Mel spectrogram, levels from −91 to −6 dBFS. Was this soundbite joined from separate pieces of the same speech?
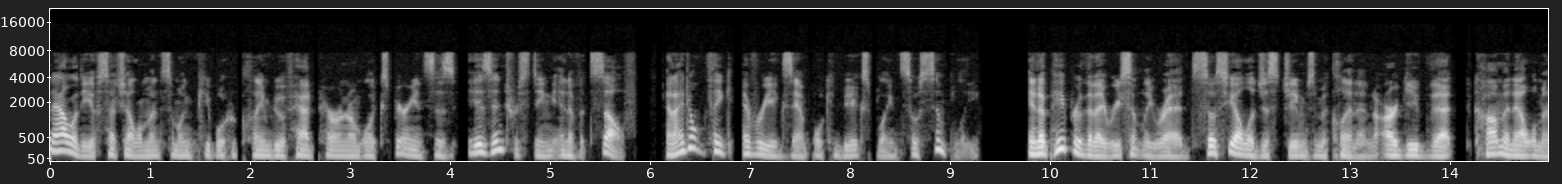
no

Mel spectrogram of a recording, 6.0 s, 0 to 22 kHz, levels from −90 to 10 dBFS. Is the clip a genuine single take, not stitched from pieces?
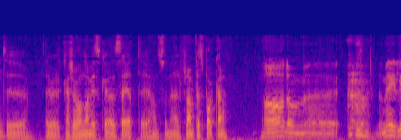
no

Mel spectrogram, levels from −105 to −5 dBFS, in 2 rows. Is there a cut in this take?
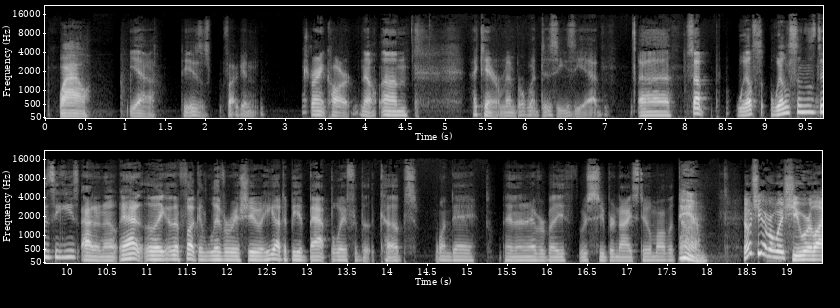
no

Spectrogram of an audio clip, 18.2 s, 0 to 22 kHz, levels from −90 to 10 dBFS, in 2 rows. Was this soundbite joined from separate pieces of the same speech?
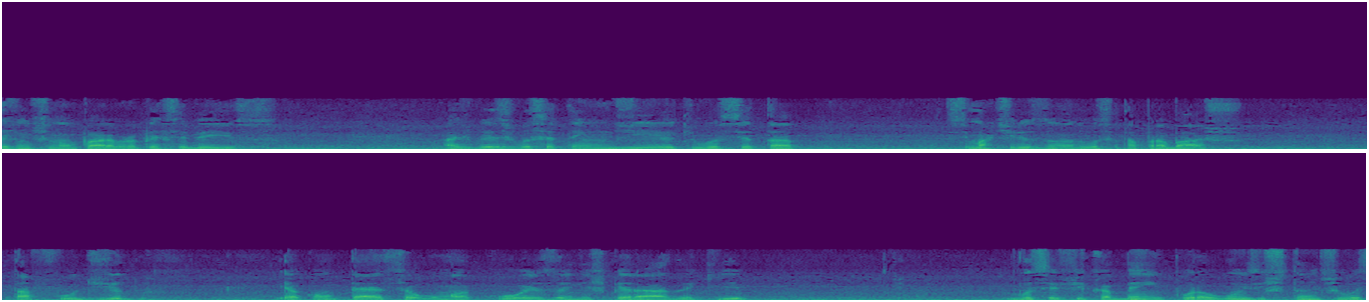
no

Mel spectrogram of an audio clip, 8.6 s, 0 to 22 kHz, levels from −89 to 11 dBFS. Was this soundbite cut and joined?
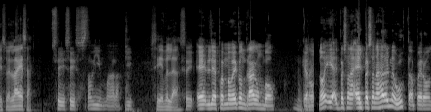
yes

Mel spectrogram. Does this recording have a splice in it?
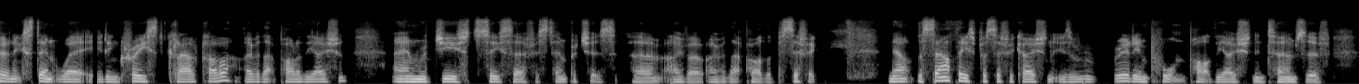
no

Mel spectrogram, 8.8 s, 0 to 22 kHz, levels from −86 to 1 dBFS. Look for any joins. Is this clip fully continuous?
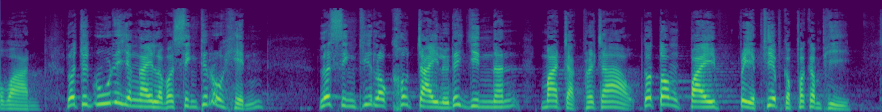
no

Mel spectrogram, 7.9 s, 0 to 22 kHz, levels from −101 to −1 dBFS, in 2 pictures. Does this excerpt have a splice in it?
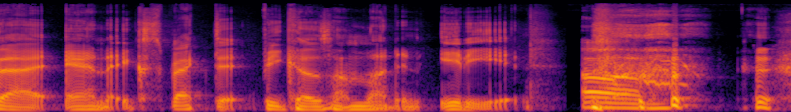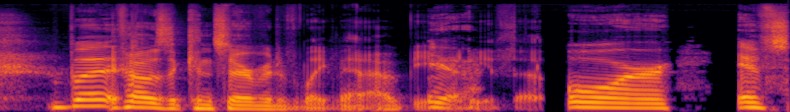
yes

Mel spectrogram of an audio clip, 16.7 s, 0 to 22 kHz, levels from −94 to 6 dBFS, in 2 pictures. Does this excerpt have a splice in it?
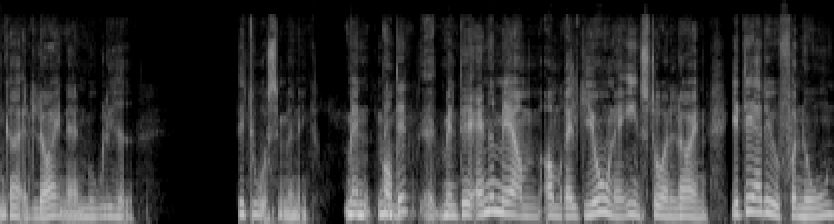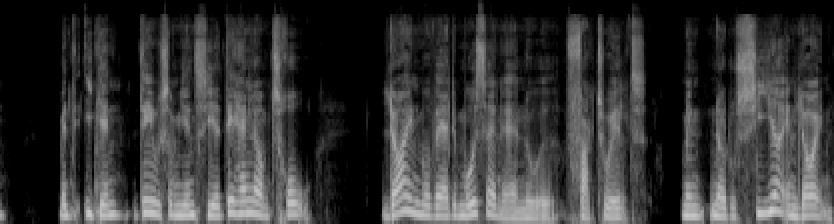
no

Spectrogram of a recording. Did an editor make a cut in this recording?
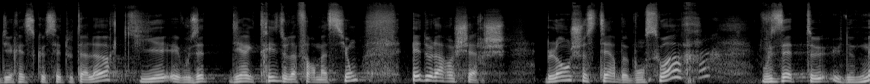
yes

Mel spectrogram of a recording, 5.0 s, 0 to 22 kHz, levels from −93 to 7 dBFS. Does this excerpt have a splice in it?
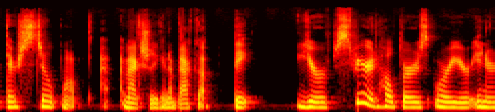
no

